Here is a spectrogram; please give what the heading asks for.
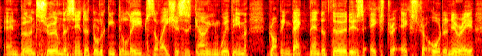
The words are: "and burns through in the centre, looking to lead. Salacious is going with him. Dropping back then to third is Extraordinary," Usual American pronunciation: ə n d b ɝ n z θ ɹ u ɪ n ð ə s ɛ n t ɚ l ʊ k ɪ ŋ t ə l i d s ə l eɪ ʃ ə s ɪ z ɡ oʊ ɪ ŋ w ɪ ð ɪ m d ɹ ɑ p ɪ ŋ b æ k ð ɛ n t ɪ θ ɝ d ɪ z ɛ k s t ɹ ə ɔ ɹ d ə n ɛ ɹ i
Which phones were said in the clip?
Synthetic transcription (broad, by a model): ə n b ɝ n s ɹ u ɪ n ð ə s ɛ n t ɚ l ʊ k ɪ ŋ t ə l i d s ə l eɪ ʃ ə s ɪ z ɡ oʊ ɪ ŋ w ɪ ð ɪ m d ɹ ɑ p ɪ ŋ b æ k ð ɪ n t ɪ θ ɝ d ɪ z ɛ k s t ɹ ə ɔ ɹ d n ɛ ɹ i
